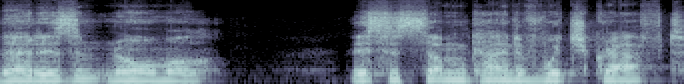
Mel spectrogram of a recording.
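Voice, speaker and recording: A man uses a put-on character voice, raspy and medium in pitch. He talks at a fairly slow pace with fairly even intonation. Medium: read story. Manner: terse, blunt.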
